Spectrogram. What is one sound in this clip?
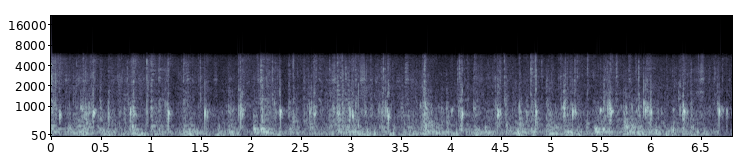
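Horse hooves clop steadily on a gravel path.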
